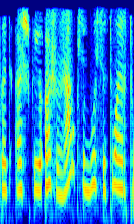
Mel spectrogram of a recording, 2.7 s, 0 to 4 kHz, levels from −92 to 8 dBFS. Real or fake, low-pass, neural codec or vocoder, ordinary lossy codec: real; 3.6 kHz; none; MP3, 24 kbps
